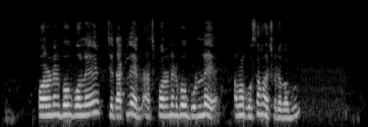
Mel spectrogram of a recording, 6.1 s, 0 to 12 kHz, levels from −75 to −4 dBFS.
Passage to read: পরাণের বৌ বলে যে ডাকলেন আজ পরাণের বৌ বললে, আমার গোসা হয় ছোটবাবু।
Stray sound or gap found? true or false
false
